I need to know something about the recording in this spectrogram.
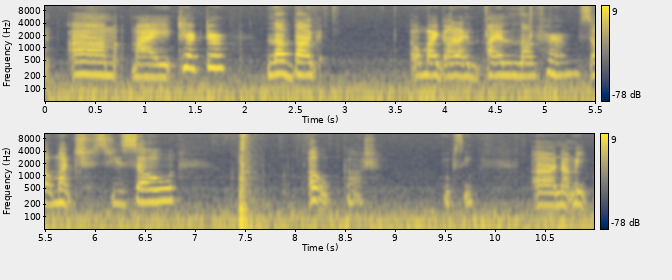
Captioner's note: thump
